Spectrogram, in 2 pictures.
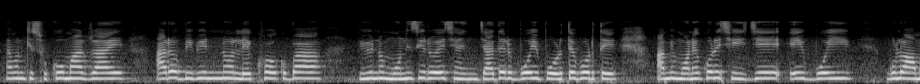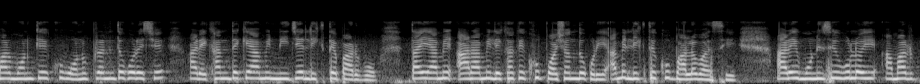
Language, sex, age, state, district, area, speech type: Bengali, female, 30-45, West Bengal, Nadia, urban, spontaneous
